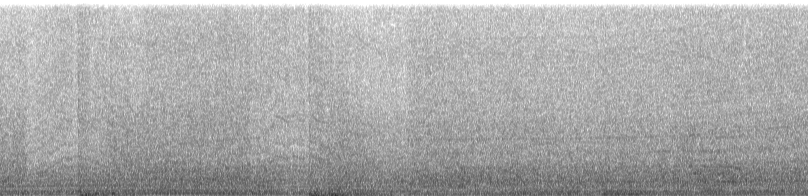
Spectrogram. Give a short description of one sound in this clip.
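A sports car engine roars steadily at high revs.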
